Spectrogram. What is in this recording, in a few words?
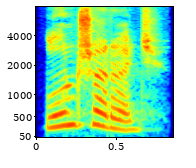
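"лун шӧрӧдз", Komi, female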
